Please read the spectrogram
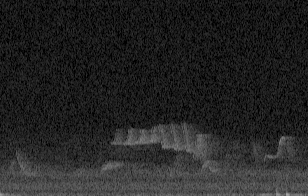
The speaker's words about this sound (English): Second bird off to the side.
